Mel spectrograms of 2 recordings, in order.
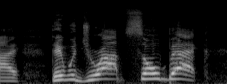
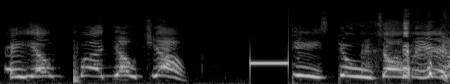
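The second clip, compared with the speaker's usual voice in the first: little voice; 11 semitones higher than usual. Retold or imitated. Rapper imitating a little voice out of nowhere, high little voice. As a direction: imitate a small high-pitched voice calling out. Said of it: "you hear one little voice".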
